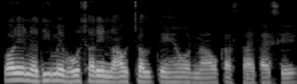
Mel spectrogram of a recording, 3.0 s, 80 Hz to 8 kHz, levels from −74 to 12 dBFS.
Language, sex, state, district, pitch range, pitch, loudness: Hindi, male, Bihar, Araria, 125-155 Hz, 140 Hz, -21 LUFS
